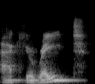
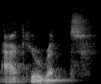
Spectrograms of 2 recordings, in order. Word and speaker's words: accurate: So it's not accurate, but accurate. Accurate. So like, phonetically, it's like that, accurate.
